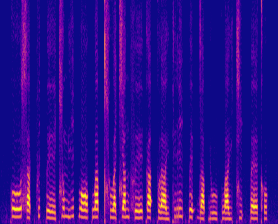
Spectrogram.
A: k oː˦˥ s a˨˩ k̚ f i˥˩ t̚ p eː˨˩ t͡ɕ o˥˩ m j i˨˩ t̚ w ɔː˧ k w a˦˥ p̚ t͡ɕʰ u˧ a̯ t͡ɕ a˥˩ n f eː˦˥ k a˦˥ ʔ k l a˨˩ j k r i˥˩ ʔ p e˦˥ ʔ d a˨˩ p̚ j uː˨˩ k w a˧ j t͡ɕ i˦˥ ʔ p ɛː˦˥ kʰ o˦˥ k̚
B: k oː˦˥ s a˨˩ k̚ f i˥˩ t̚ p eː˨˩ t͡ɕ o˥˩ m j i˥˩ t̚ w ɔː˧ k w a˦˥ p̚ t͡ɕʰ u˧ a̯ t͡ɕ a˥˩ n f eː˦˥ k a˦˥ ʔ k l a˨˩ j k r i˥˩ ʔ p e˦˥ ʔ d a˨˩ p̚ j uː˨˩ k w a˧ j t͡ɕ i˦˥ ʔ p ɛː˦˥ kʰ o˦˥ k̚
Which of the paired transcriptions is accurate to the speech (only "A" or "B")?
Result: B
